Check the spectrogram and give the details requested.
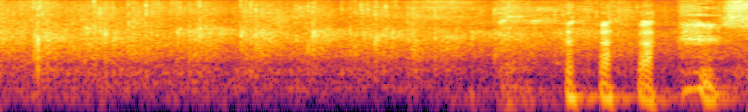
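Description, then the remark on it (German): Steady crowd applause, a dense crackle of many hands clapping, with a few short vocal whoops or cheers rising above it toward the end. “Ich mag es, wenn man so Applaus macht. Ist das so, lass uns mal schön klatschen.”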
